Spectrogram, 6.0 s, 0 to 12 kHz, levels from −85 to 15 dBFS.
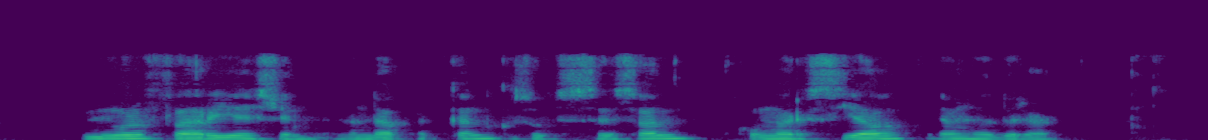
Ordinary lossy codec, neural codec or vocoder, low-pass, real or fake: MP3, 48 kbps; codec, 16 kHz, 4.8 kbps, FACodec; 7.2 kHz; fake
